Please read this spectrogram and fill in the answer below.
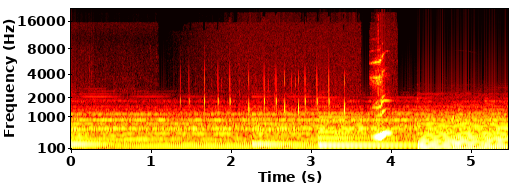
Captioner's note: message sent sound; keypad sound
